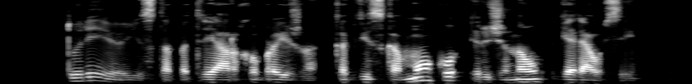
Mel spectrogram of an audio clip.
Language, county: Lithuanian, Panevėžys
